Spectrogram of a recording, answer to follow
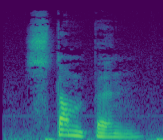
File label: "stampen", Dutch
